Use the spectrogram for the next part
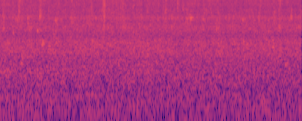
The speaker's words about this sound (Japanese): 道中、彼らは雨に濡れた花や葉っぱを眺め、雨音を聞きながら森を歩きました。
